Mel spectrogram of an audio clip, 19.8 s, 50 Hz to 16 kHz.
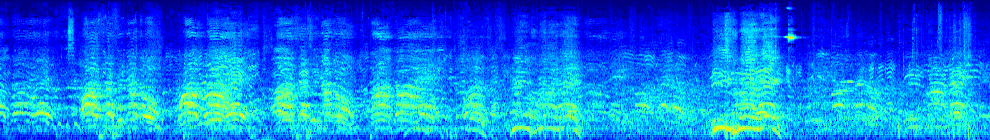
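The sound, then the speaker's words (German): A large demonstration march on the Día del Galgo, 1 February, heading toward the parliament, streams past, filmed from atop a bench: many voices shouting and chanting 'mis perros, mis ley' together in rising and falling bursts, a loud, continuous din with a few sharper whistles or cries breaking through. “An einer Stelle bin ich dann mal auf eine Bank gestiegen und habe den kompletten Zug an mir vorbeiziehen lassen, um mal ein Gefühl zu bekommen, wie viele das sind und habe das gefilmt, knapp acht Minuten lang.”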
